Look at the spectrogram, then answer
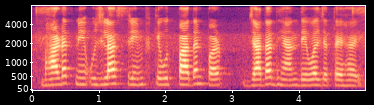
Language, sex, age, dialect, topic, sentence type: Magahi, female, 56-60, Western, agriculture, statement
